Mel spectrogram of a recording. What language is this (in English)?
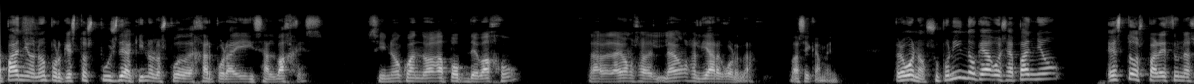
Spanish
